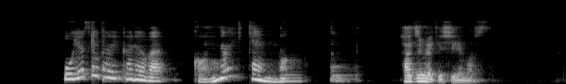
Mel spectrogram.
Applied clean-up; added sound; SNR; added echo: neural mask model DeepFilterNet 3.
